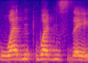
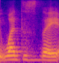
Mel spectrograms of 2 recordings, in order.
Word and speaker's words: Wednesday: many non-native speakers still pronounce this word like this, like Wednesday, Wednesday. I don't even know how to pronounce that. However, they put the D sound in it. I don't even know how, but they do. The right pronunciation is this, Wednesday, of course, we know that.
